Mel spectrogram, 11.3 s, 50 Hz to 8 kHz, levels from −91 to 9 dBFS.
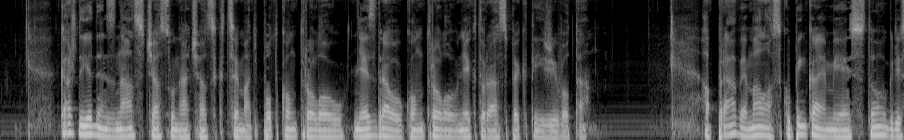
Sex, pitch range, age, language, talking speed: male, 100-120 Hz, 30-49, Slovak, 120 wpm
